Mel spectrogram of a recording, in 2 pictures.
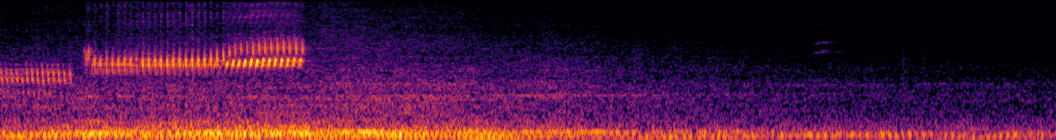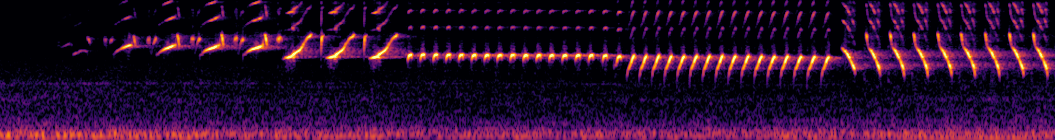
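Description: A canary sings high, bright phrases: brief whistles at first, then fast repeated trills and rolling tours of sharp notes, several per second.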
